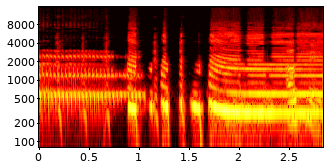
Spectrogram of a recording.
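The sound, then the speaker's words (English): A voice imitates hip hop air horns: a long buzzing blast, a quick run of short stuttered honks, then another sustained blast that sags in pitch at the end. Loud. “I like to do a little hip hop air horns just because it's my favorite part of the story.”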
